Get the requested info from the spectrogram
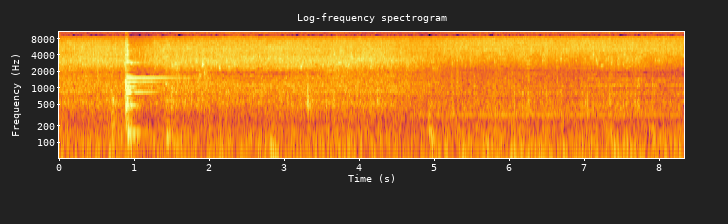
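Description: Hot fat and beef drippings sizzling steadily in a stainless steel pot just after searing short ribs. About a second in comes a single sharp, ringing clink of metal tongs against the pot.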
